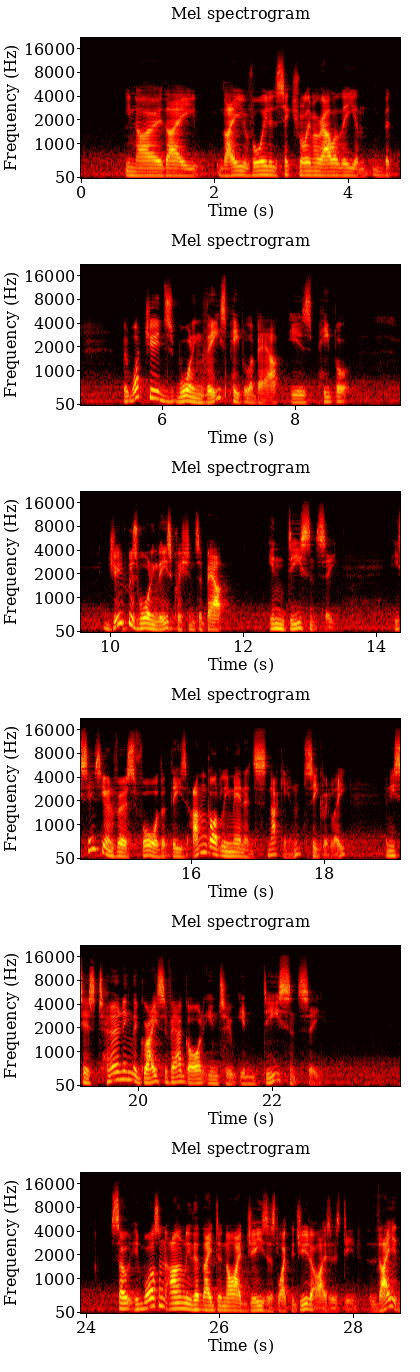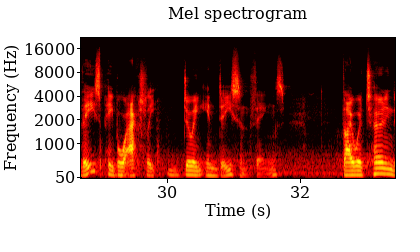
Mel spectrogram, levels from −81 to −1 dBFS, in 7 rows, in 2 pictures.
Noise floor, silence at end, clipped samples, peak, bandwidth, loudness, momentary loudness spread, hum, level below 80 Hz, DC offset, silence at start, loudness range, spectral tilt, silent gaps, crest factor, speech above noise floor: -54 dBFS; 0 s; under 0.1%; -4 dBFS; 16.5 kHz; -28 LUFS; 13 LU; none; -68 dBFS; under 0.1%; 0.65 s; 4 LU; -3.5 dB/octave; none; 26 dB; 26 dB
